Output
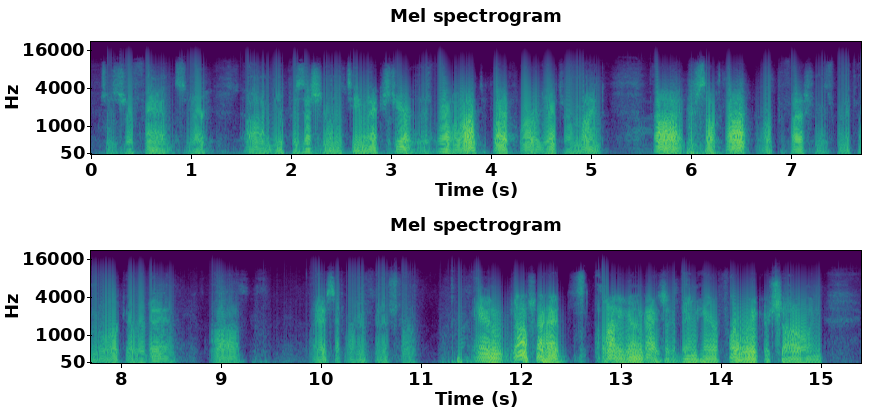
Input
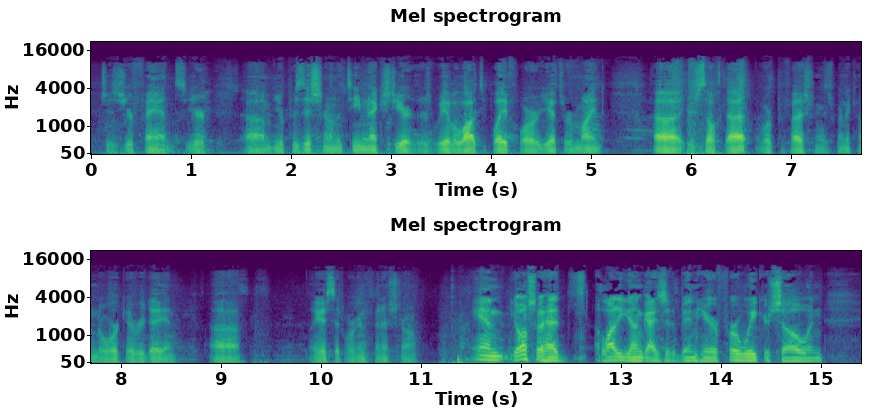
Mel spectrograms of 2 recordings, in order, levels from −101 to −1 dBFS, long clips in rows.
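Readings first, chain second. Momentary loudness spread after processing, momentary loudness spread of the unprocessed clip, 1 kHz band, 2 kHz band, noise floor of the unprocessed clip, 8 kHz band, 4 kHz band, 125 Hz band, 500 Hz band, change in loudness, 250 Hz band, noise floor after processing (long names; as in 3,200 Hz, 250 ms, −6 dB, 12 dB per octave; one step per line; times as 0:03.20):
15 LU, 15 LU, +4.0 dB, +0.5 dB, −60 dBFS, −7.5 dB, −3.5 dB, −2.0 dB, −1.5 dB, −0.5 dB, −0.5 dB, −60 dBFS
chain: sub-harmonics by changed cycles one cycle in 3, inverted
treble cut that deepens with the level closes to 2,200 Hz, closed at −19.5 dBFS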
